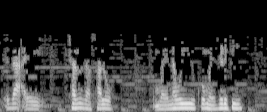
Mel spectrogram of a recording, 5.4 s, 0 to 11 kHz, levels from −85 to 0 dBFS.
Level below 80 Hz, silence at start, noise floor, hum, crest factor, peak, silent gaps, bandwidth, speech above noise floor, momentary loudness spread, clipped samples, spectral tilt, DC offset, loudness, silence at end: -44 dBFS; 0 s; -39 dBFS; none; 16 dB; 0 dBFS; none; 3.9 kHz; 24 dB; 16 LU; under 0.1%; -13.5 dB/octave; under 0.1%; -16 LUFS; 0.25 s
